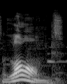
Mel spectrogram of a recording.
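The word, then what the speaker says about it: L'Anse: the listener Prov French it is French and The Listener provided a pronounce I said well that can't be right and I did the research L Lawns yeah Lawns Michigan Jose California art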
